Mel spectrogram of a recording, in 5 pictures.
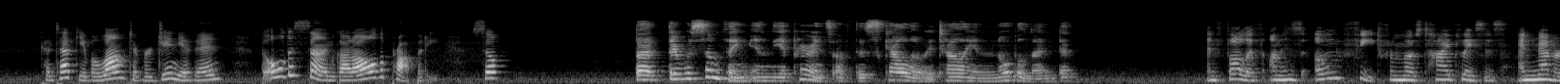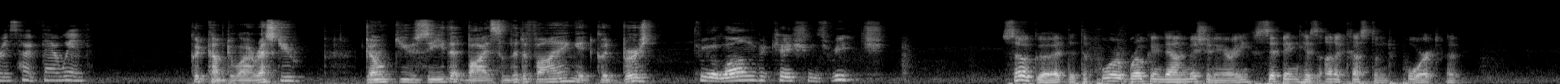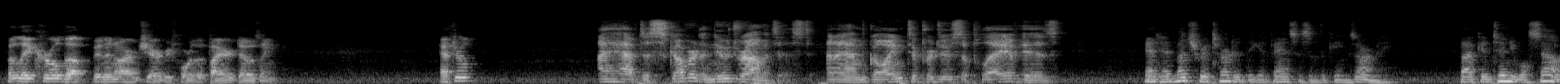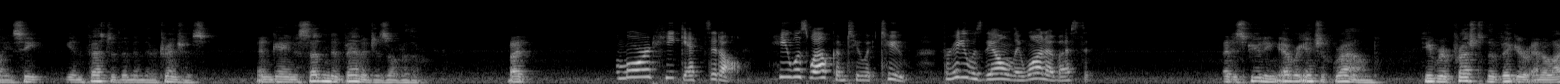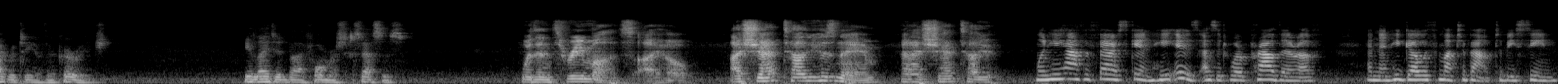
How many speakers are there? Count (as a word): nine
